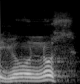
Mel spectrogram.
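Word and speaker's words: Yunus: सूर यूनुस नंबर 10 उसकी भी नून के ऊपर पेश है यूनुस बाज लोग उ से यस लिखते हैं एन ए एस वोह गलत है एन यू एस यूनुस अच्छा जी अगला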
